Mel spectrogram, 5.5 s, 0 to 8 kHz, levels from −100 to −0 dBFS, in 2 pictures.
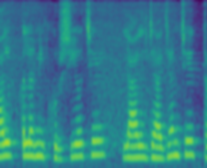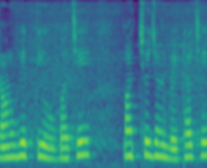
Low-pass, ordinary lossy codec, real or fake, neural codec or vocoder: none; none; real; none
